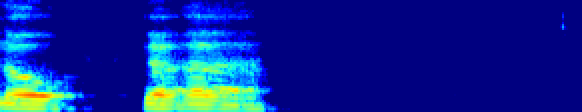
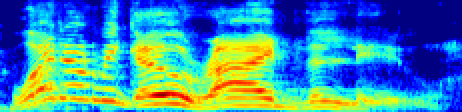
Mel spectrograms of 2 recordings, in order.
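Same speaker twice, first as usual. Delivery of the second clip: put-on loud, high, drawn-out British accent; hammed-up British invitation; mock British accent; 4 semitones higher, 8 dB louder, slower than usual. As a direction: call it out slowly in fake British. Playing with British slang.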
